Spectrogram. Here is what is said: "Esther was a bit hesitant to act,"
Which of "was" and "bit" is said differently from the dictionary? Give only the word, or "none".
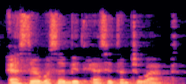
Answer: was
